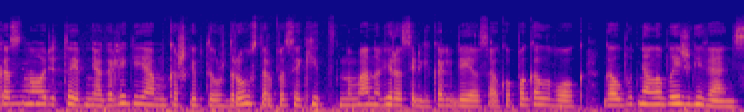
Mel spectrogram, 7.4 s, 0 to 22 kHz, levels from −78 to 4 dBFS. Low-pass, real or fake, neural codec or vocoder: 14.4 kHz; real; none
